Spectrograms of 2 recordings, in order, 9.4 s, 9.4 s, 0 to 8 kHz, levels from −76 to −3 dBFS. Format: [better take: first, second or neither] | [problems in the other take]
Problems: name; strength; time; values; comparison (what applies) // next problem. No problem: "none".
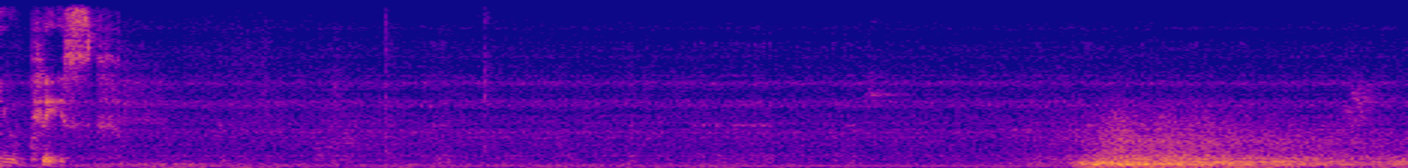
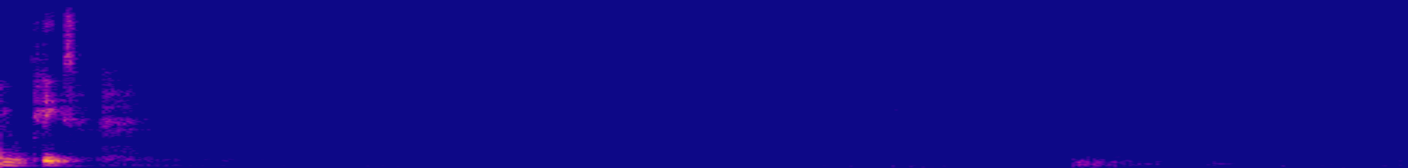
first | noise reduction (neural mask model DeepFilterNet 3)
